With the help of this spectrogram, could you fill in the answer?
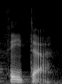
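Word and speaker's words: θήτα: and then have the three that rhyme Zita eita theta all right so that's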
